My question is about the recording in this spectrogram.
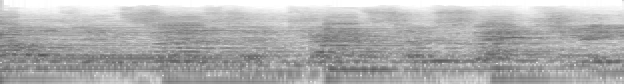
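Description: A men's vocal group singing a polka, accompanied by piano and accordion, over a steady oom-pah bass that changes note about every half second.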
